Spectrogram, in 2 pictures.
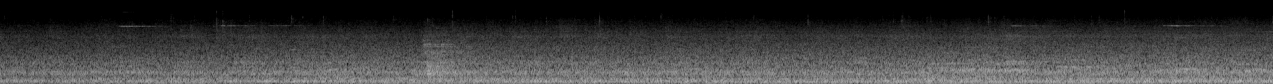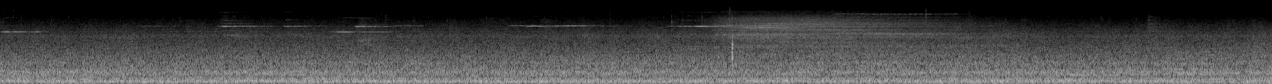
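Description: Diesel multiple-unit railcar's engines running steadily as the unit creeps slowly along the shed road, with faint short high squeaks. Near the end comes a burst of air hissing lasting about two seconds.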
